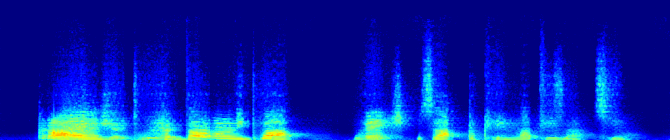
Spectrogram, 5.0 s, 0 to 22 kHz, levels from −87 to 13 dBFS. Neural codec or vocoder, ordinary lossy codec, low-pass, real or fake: codec, 44.1 kHz, 0.9 kbps, DAC; none; 19.8 kHz; fake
